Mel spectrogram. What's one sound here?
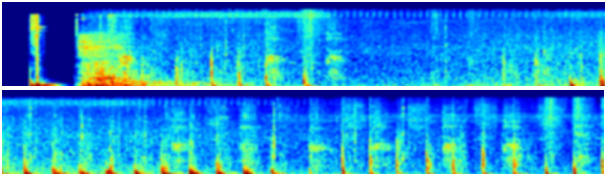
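Footsteps tread steadily over wooden planks and a dirt path.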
